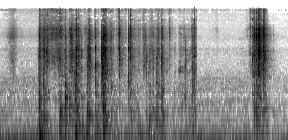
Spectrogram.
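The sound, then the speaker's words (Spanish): An alarm clock being set for a quarter to seven the next morning: a rapid run of sharp mechanical clicks and ratchets for about three seconds, then a pause and one short, brighter rasping burst. No one speaks. “¿A qué hora te pongo el despertador para mañana?”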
